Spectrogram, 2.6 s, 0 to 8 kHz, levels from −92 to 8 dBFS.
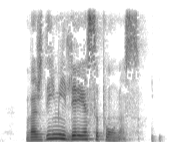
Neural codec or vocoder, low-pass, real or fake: none; 7.2 kHz; real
